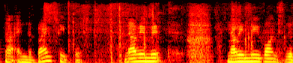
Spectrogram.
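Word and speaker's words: ん: it's this one, and this is a N, pronounced like just the N in sound in ink.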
